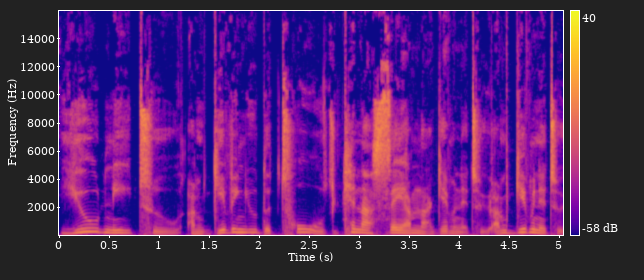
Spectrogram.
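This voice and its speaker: With a bright, sharp tone, vocal fry and lively intonation, a woman talks at a fairly quick pace. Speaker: podcast host giving prophetic messages. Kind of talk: unedited prophetic message monologue. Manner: urgent, emphatic.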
